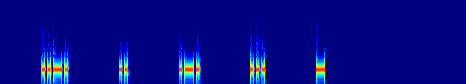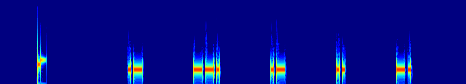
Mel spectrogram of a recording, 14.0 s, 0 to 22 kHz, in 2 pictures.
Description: Morse code, heard as a keyed tone, about 27 wpm, spaced as for 10 wpm, 700 Hz. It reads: FIRST AGAIN
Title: 6x Character Spacing - Top 200 Words - 28wpm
